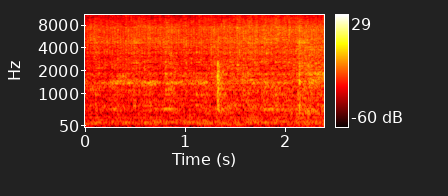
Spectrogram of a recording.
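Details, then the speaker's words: Bicycle on a trainer, new chain after 100 miles, same gear as old-chain test: steady soft hiss with light clicks, some mechanical noise but far quieter than the old dry chain. "So the new chain obviously has some mechanical noise. It's nowhere near as bad as the old was."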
